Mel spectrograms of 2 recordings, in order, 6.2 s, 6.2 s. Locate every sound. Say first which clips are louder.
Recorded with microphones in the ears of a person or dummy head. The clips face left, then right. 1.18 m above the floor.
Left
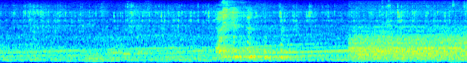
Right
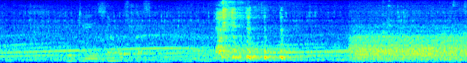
0.8 s a man speaking: right 2 dB; 25° right (ahead or behind), 1.0 m; by 2.2 s 65° right (ahead or behind), 1.5 m
2.9 s a giggle: right 1 dB; 25° right (ahead or behind), 1.1 m
4.6 s breaking glass: left 2 dB; 75° left (ahead or behind), 2.5 m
